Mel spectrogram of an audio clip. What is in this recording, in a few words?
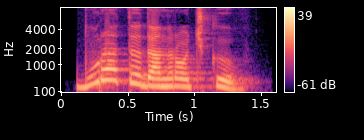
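"бура тӧдан роч кыв", Komi, female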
